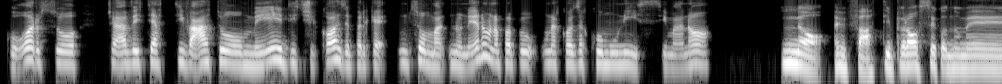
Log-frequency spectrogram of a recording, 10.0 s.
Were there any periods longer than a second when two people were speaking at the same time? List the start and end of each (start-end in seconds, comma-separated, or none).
none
